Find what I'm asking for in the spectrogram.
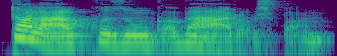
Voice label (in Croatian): mađarski; POP UP Zagreb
